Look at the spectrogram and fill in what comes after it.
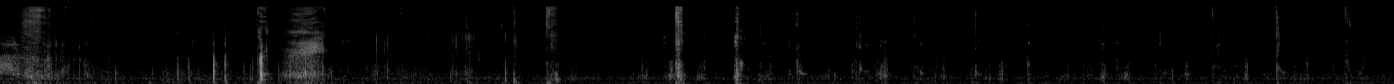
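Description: A person biting and chewing a large slab of raw olive flounder sashimi, close to the microphone: many wet mouth clicks and smacks, with two longer, louder chewing noises near the start and about three seconds in.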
